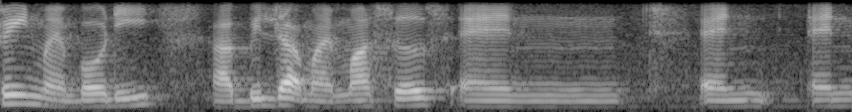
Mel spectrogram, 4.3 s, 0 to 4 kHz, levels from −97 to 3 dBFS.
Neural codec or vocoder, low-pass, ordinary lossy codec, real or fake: none; 3.6 kHz; none; real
